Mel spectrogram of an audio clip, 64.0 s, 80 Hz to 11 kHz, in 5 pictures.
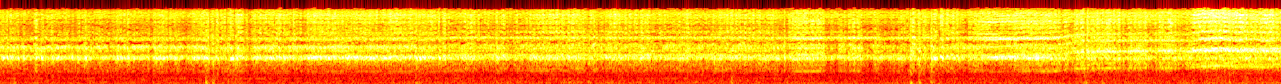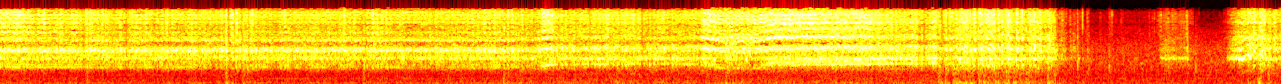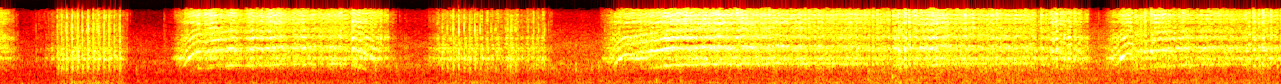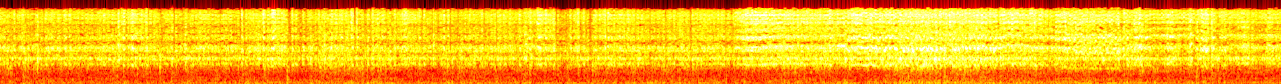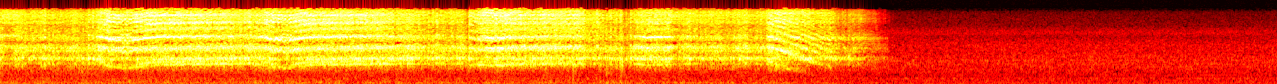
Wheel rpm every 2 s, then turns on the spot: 150, 150, 160, 160, 160, 170, 200, 200, 200, 220, 230, 160, 30, 60, 140, 40, 190, 230, 140, 230, 230, 230, 230, 220, 210, 230, 230, 230, 230, 120, 0, 0.
24-26 30-32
